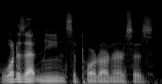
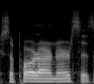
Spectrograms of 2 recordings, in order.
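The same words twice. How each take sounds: First: Incredulous. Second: Mock slogan. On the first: Retold or imitated. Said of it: "I'm like". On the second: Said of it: "They were like".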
